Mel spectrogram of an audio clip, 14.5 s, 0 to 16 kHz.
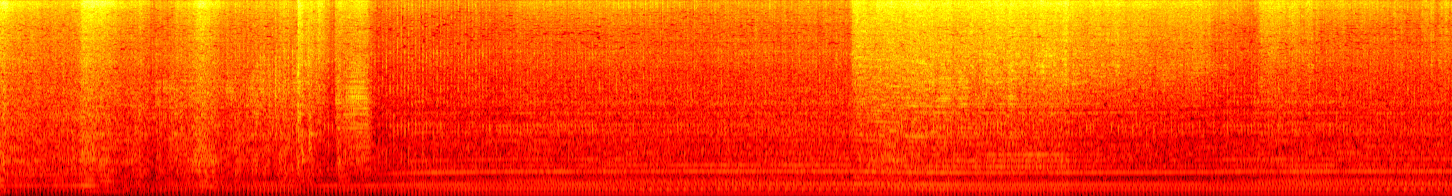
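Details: Troy-Bilt chipper shredder model 24A-414B711 test run after new carburetor fuel line fitting, oil change, new tires and oiled recoil: steady engine drone holds speed while dry sumac branches crackle and snap through the cutter; normal running under load.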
